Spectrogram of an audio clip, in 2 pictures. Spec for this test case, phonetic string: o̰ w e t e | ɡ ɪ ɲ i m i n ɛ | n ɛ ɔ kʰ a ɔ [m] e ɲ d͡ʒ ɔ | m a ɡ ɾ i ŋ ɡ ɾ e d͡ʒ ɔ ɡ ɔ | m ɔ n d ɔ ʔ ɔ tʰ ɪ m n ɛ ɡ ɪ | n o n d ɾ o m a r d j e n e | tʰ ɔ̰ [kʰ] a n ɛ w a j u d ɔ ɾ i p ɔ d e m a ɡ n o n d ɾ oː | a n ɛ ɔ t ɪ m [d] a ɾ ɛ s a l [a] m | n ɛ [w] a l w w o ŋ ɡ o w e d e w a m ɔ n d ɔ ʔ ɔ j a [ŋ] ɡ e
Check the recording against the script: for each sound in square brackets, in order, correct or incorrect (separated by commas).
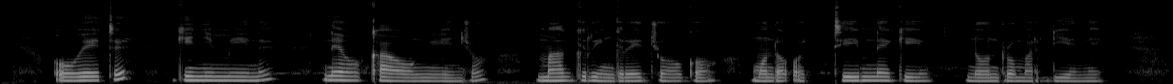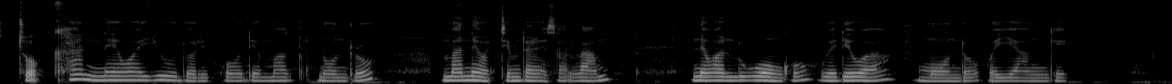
incorrect, correct, correct, correct, correct, correct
